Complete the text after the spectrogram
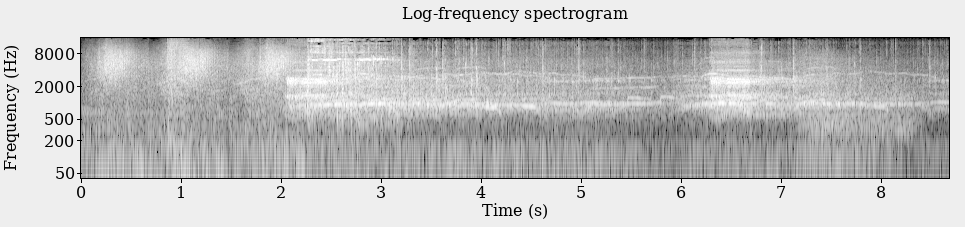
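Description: Fantasy battle sound effects clash and chime in quick bursts.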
